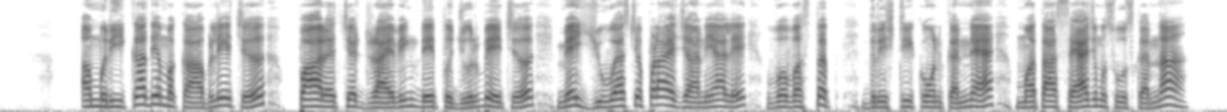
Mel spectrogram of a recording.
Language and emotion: Dogri, happy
